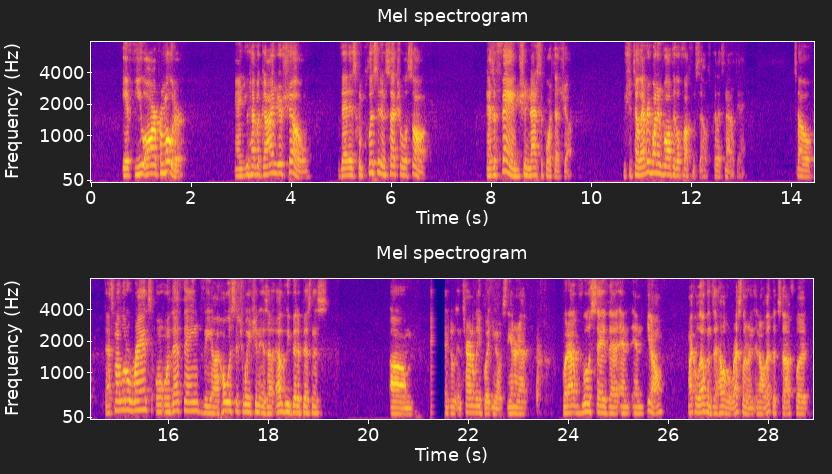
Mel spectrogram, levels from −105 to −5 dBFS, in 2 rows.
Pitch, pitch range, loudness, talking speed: 155 Hz, 135-180 Hz, -18 LUFS, 190 wpm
